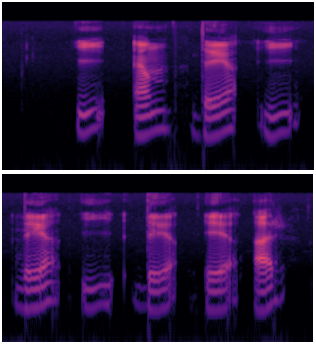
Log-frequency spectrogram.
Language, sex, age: Swedish, male, 21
